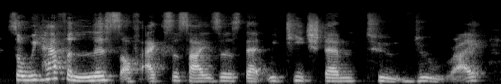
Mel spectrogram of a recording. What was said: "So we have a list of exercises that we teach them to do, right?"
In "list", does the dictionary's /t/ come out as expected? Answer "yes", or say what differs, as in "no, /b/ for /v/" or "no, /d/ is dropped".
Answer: yes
